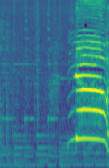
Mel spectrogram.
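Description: Quiet background music with a simple stepping melody. About one and a half seconds in, a girl's high, drawn-out "ohh" of dismay breaks in, much louder than the music, and falls in pitch at the end.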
